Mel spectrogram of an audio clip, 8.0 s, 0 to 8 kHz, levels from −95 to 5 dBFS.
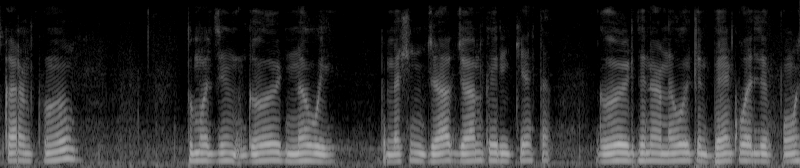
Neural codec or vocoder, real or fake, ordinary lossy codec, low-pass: codec, 44.1 kHz, 3.4 kbps, Pupu-Codec; fake; Opus, 32 kbps; 7.2 kHz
